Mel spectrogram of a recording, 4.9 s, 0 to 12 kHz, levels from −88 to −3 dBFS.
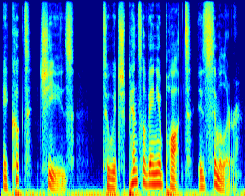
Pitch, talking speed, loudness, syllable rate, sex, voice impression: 120 Hz, 110 wpm, -20 LUFS, 4.0 syllables/s, male, masculine, middle-aged, powerful, slightly hard, halting, cool, calm, slightly mature, wild, lively, kind, slightly strict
